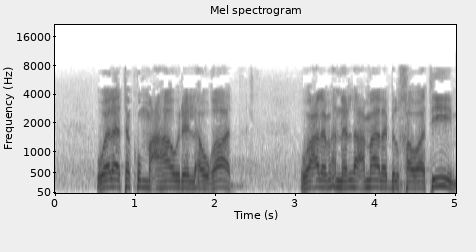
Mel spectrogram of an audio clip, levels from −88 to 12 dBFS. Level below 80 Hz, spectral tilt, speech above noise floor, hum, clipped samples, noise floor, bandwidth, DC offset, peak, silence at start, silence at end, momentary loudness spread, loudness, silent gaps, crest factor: -50 dBFS; -6.5 dB/octave; 29 dB; none; under 0.1%; -44 dBFS; 8 kHz; under 0.1%; -4 dBFS; 0.55 s; 0 s; 4 LU; -16 LUFS; none; 14 dB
